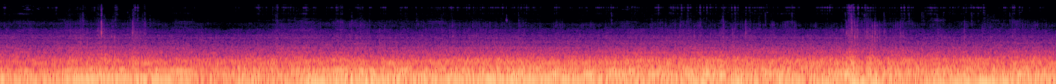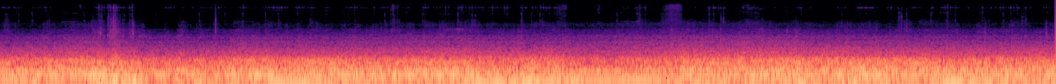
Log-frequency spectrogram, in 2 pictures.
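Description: Steady low rumble of a car's engine and road noise, heard from inside the moving car's cabin.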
